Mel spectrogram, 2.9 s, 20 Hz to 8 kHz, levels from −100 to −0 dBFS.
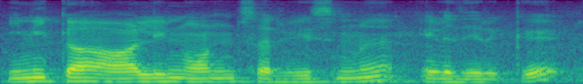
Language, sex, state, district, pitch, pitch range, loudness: Tamil, male, Tamil Nadu, Namakkal, 120 Hz, 115-130 Hz, -18 LUFS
